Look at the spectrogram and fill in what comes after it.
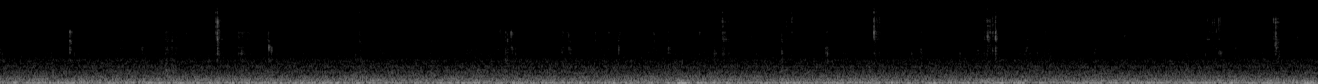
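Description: Close chewing of a mouthful of fried chicken sandwich: many irregular small wet, crunchy clicks, over a steady low hum.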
